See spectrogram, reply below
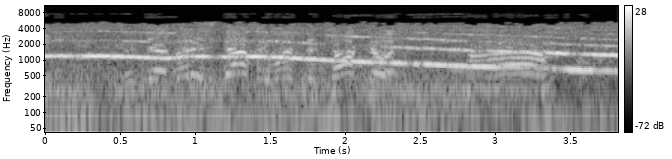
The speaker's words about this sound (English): What's that? Cops. What? A policeman's chasing us.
